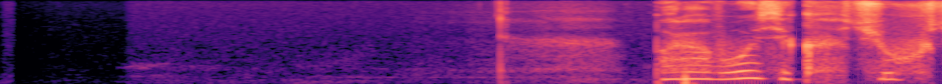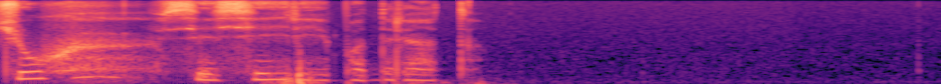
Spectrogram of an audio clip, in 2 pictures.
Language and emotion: Russian, sad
